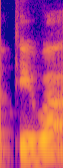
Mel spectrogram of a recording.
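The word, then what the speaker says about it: では: dewaeng juga bisa ya perhatian eh ha dari DH diucapkan wa ya jadi dewa dewa H untuk pengingat lagi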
